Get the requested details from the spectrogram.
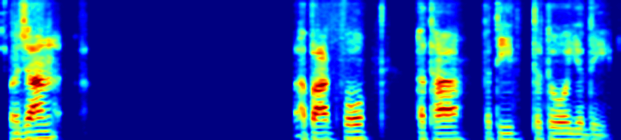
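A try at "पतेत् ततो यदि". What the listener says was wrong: Patit nahi, patet. Patet tato yadi.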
